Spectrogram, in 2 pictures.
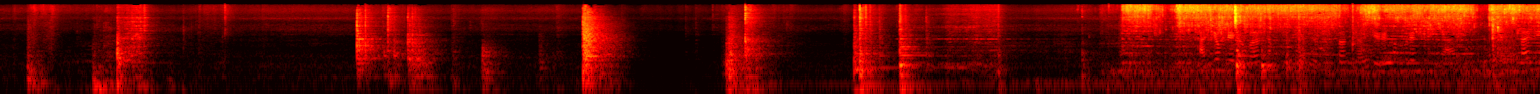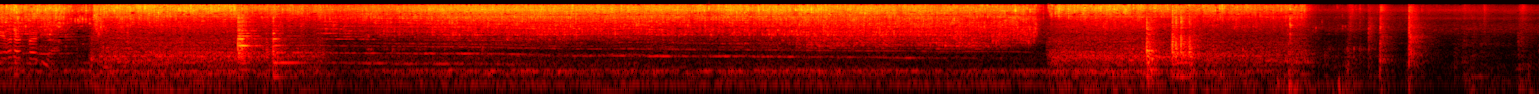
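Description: A frying pan knocking and clattering as it is pulled from a kitchen cupboard, then a kitchen tap running into the pan in a stainless-steel sink for about fifteen seconds, filling it with water; the water stops abruptly and more clatter follows as the pan is set down.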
